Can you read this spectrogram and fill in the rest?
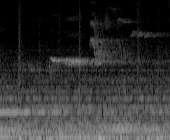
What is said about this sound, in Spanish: Los pájaros cantan para anunciar su soledad y encontrar a otros.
